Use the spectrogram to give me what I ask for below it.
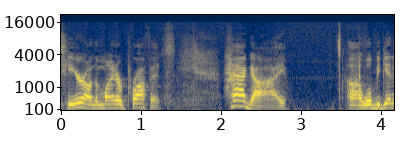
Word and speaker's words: Haggai: I encourage you to open your Bibles to Haggai, not Haggai, it's just two syllables, Haggai.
